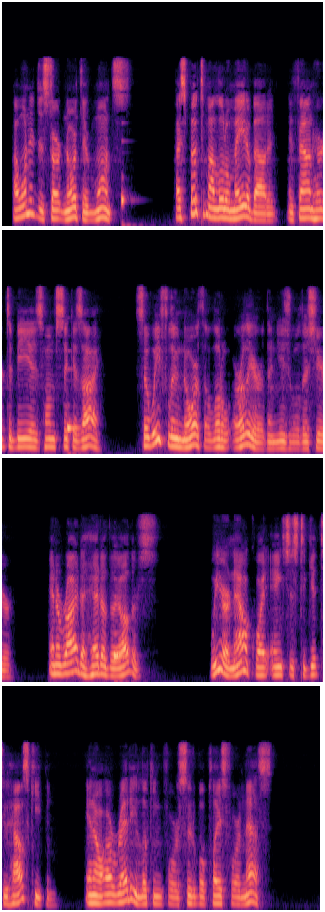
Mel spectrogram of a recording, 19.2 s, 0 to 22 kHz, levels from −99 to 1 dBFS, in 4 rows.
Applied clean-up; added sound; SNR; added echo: neural mask model DeepFilterNet 3.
